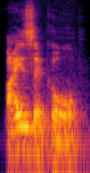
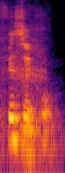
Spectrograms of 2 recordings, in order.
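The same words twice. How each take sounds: First: The first syllable sounds like 'fie'. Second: The first syllable sounds like 'fizz'. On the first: The speaker calls it wrong. "not physical" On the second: The speaker calls it right. "It's physical"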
